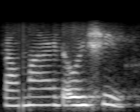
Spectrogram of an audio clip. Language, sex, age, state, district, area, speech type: Goan Konkani, female, 18-30, Goa, Salcete, rural, conversation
